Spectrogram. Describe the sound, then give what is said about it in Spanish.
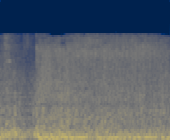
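A heavy boom as a light armored vehicle's cannon blasts a large hole through a wall, throwing up rubble and dust. A loud, dense, rumbling roar swells after a short lead-in and holds to the end. “La descarga de la tanqueta abre un enorme hueco en la pared de enfrente.”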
